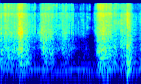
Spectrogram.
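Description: Plastic poly mailer packages crinkling loudly as they are squeezed and shuffled by hand, in irregular bursts with a short lull a little past halfway.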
